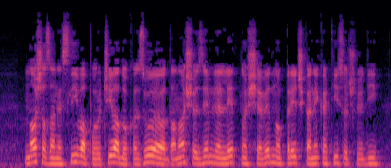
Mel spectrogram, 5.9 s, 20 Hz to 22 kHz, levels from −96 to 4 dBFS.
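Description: A speech clip with layered lossy-codec artefacts throughout, likely from transcoding between lossy codecs: the sound points to a low-rate MP3 stage around 59 kbit/s re-encoded as AAC-LC near 64 kbit/s. A spectrogram shows a hard ceiling at 16 kHz, with smeared, blotchy high-band detail where both codecs' artefacts stack.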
